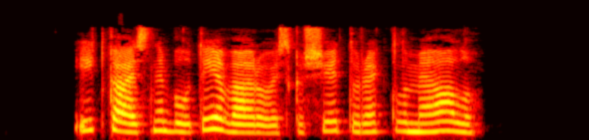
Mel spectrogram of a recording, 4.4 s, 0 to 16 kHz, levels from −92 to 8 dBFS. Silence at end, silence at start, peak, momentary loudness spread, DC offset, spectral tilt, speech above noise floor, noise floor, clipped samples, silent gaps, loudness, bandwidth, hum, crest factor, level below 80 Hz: 0.85 s; 0.6 s; 0 dBFS; 10 LU; under 0.1%; -2.5 dB/octave; over 71 dB; under -90 dBFS; under 0.1%; none; -19 LUFS; 8.2 kHz; none; 20 dB; -70 dBFS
